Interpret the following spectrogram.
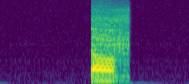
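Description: Dead silence, with no engine or wind noise, broken once a little over a second in by a short voiced sound of about half a second, a person's voice.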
